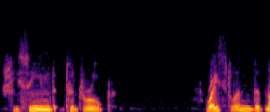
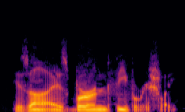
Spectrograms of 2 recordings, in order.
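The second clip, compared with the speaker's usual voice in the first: plain reading voice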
